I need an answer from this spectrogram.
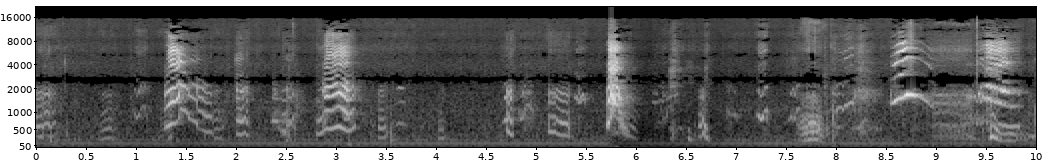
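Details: Icelandic Sheepdog puppies aged three weeks, playing, let out sharp high yelps and bending, squeaky whines in quick separate bursts, some sliding upward, against a quiet background with a low hum.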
